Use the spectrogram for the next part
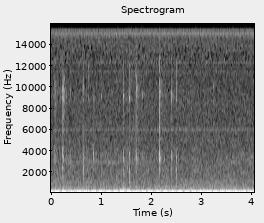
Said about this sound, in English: You will have to type your username, for example, Grace de Guzman, and then your password.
